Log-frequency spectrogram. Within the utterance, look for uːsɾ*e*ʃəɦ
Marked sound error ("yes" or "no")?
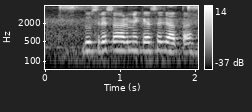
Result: no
